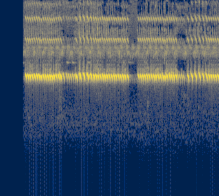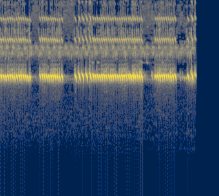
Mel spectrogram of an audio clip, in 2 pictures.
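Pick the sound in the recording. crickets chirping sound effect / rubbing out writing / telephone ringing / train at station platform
crickets chirping sound effect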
